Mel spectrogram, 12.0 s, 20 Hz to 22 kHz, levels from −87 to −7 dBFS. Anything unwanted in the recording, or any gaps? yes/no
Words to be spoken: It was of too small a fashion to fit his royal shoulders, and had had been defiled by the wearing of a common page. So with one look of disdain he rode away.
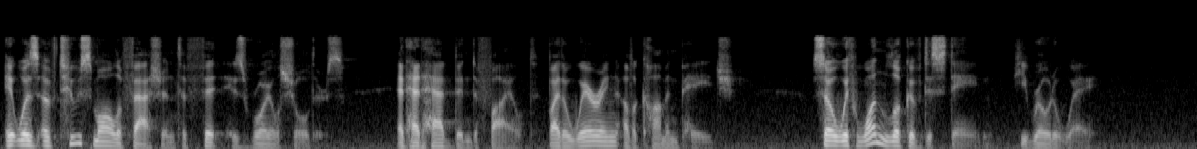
no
